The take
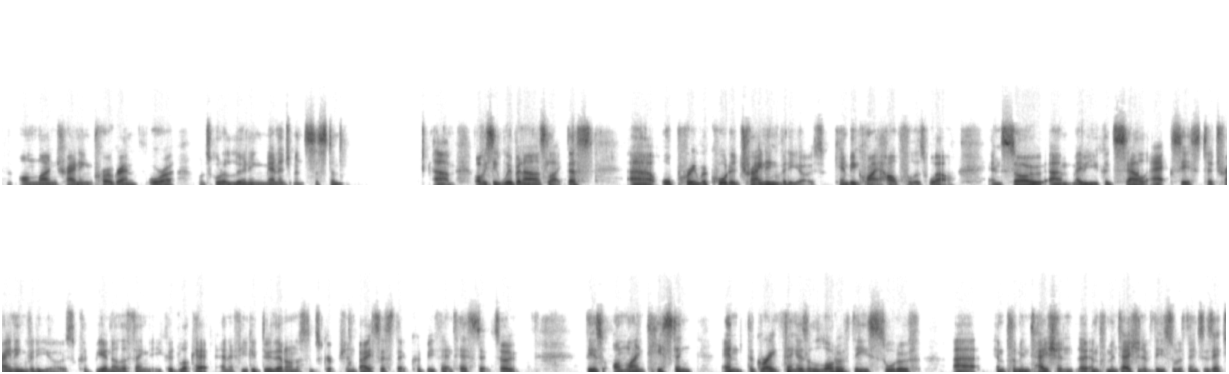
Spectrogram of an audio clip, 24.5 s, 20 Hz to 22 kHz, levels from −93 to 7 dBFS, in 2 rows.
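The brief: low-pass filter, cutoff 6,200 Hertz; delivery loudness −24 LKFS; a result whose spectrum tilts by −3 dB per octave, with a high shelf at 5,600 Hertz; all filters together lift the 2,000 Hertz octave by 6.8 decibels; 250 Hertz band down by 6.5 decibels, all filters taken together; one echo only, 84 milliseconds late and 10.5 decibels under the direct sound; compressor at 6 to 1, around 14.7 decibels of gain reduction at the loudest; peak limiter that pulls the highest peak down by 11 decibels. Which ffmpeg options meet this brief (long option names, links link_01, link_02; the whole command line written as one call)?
ffmpeg -i in.wav -af "lowpass=6200,equalizer=frequency=250:width_type=o:gain=-9,equalizer=frequency=2000:width_type=o:gain=8,highshelf=frequency=5600:gain=6.5,acompressor=threshold=-33dB:ratio=6,alimiter=level_in=3.5dB:limit=-24dB:level=0:latency=1,volume=-3.5dB,aecho=1:1:84:0.299,volume=16dB" out.wav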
